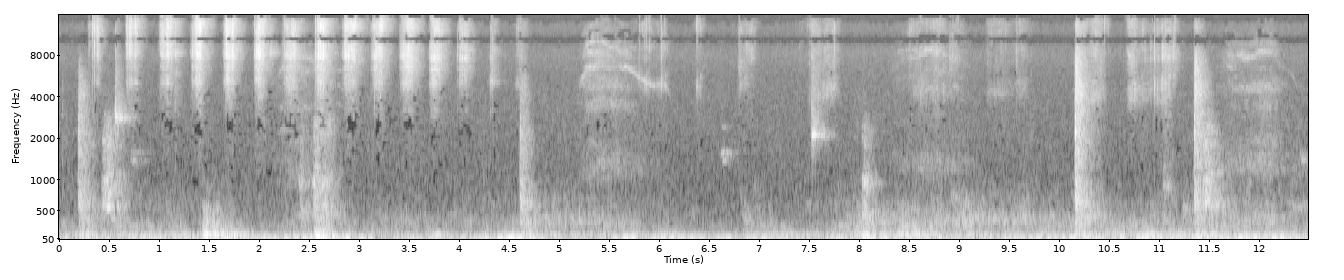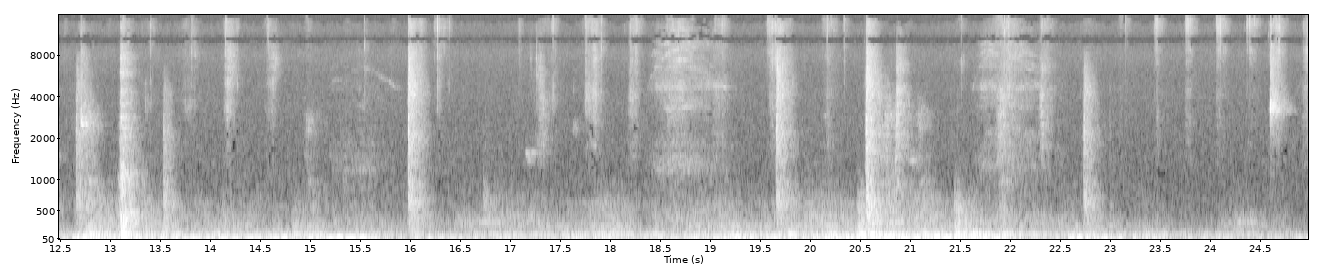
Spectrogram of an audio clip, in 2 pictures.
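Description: A razor scrapes through stubble in short strokes, close by.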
